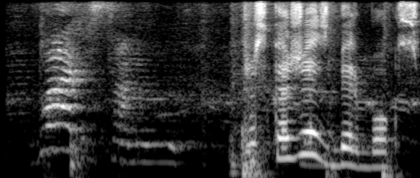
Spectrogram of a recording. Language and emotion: Russian, neutral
